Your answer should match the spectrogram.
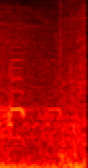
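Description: A single brief goose honk sounds from a card video game, short and clear over a steady background hum.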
